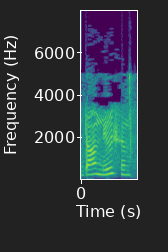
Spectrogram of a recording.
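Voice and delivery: usual speaking voice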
